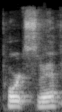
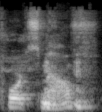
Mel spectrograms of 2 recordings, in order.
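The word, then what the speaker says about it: Portsmouth: Um Port Smouth Portouth is not Port Smouth.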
